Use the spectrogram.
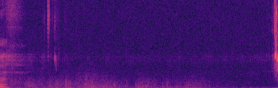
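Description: Low, rolling thunder from a video game thunderstorm rumbles steadily beneath rain and wind, filling the whole stretch without a break.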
